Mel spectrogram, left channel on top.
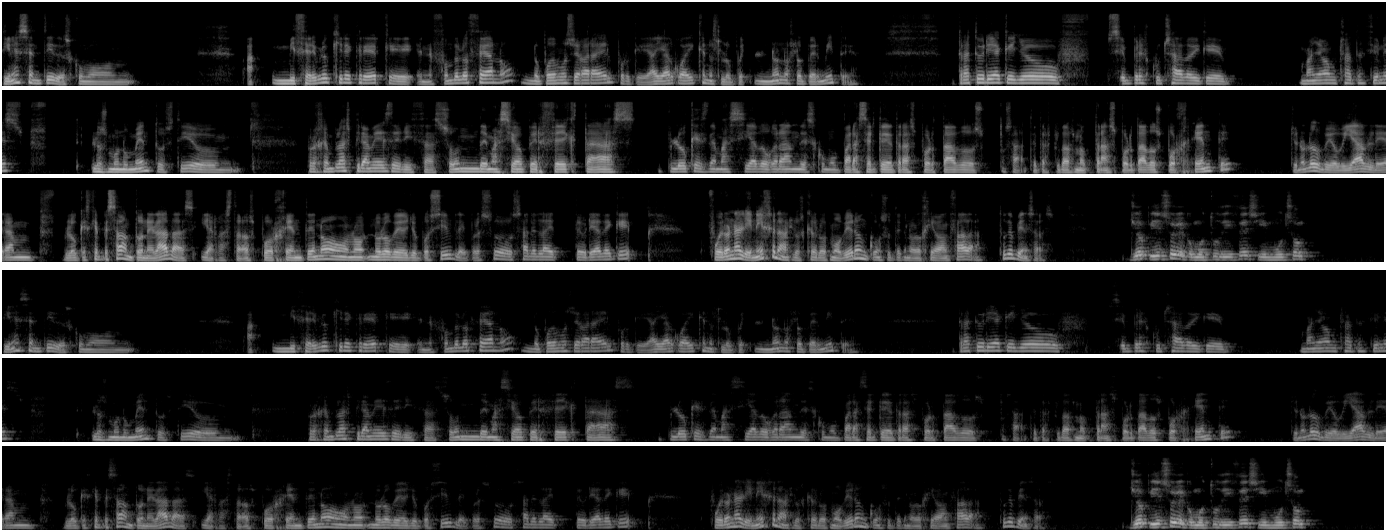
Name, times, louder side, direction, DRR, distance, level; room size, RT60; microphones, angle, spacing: voice 1, 0.0-1.3 2.1-8.6 8.9-9.1 9.6-12.3 13.0-14.3 14.7-16.5 16.9-20.2 20.5-26.1 26.7-34.4 34.8-38.1, left 7 dB, 85° left, 0.3 m, -30 dB
voice 2, 39.0-40.7, right 1 dB, 10° right, 0.4 m, -29 dB
7.8 x 3.7 x 3.6 m
head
